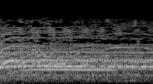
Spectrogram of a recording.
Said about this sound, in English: The crowd is all ages. Kids on their parents' shoulders, cheering teenagers, elderly photo takers.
